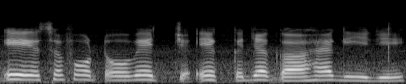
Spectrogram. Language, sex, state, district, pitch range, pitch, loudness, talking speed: Punjabi, male, Punjab, Kapurthala, 180-210 Hz, 200 Hz, -17 LUFS, 105 wpm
